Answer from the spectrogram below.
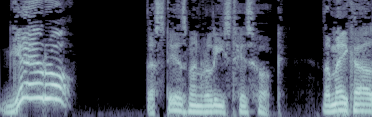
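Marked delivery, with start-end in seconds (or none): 0.1-0.8 high ringing one-word call; shouted command. A narrator's reading. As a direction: call it out to the steersman. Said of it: "Paul shouted".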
